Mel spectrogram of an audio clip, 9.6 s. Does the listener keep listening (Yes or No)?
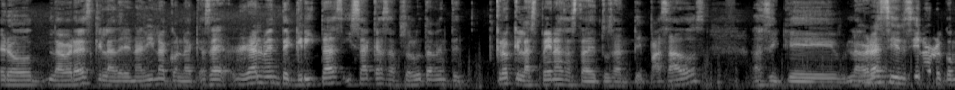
Yes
